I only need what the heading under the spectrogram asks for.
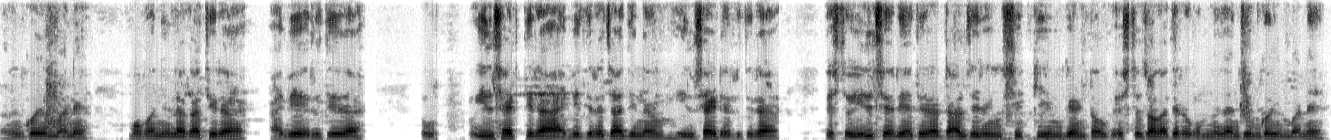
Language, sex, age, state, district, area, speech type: Nepali, male, 18-30, West Bengal, Jalpaiguri, rural, spontaneous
